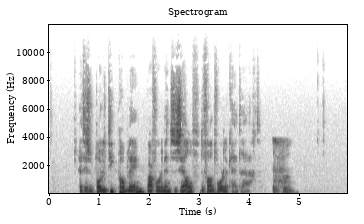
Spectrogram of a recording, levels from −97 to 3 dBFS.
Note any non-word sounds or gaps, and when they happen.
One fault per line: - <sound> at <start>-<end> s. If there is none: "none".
- cough at 4.5-5.0 s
